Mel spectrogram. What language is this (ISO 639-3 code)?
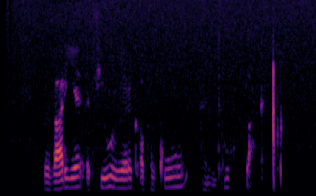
fry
